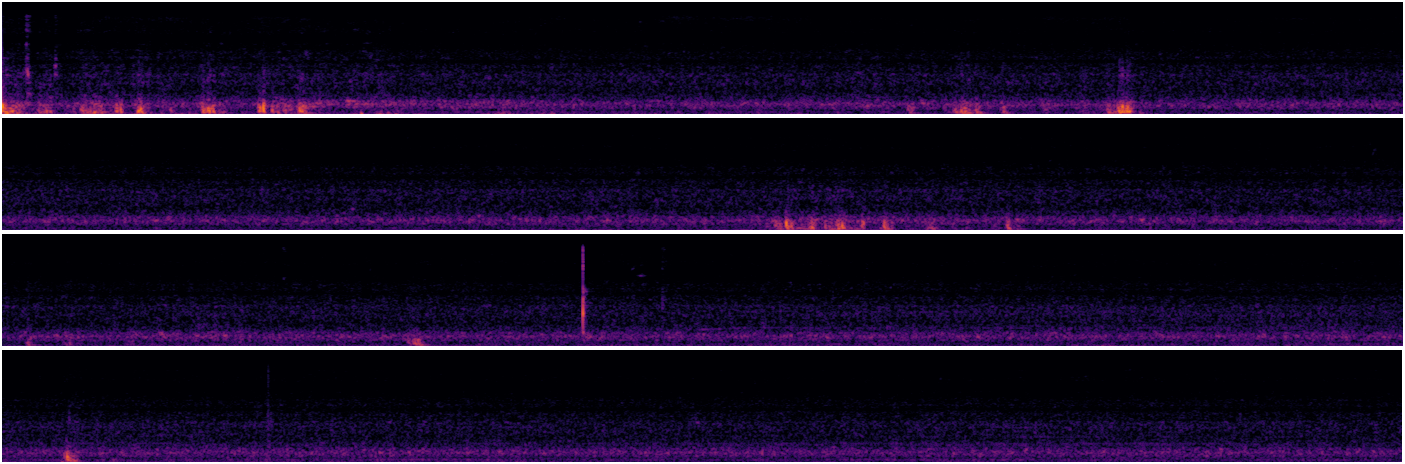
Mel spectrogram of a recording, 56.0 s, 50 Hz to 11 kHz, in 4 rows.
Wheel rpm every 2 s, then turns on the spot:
0, 0, 0, 0, 0, 0, 0, 0, 0, 0, 0, 0, 0, 0, 0, 0, 0, 0, 0, 0, 0, 0, 0, 0, 0, 0, 0, 0.
none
